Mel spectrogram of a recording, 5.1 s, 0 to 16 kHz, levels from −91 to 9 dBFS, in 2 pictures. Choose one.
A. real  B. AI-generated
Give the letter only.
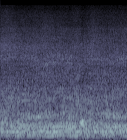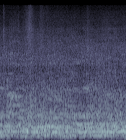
B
